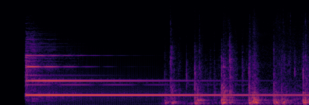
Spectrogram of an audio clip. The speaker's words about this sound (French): Alors ça commençait, ce n'était pas une, une, erreur de notre technicien, c'était vous avez demandé d'abord un silence, puis des pas dans l'escalier, euh, puis alors qu'est-ce qu'il y avait après Une cloche. Une cloche et ensuite un violon.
